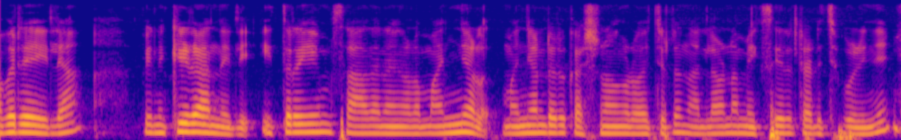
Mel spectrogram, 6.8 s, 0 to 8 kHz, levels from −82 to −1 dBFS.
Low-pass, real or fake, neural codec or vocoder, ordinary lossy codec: 7.2 kHz; real; none; none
